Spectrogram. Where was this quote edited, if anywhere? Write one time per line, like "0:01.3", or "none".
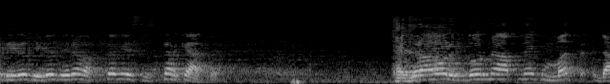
0:03.1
